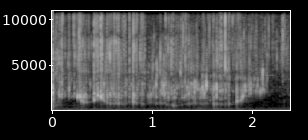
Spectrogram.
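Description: Tea being poured, a faint, steady liquid trickle with small splashy drips throughout.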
